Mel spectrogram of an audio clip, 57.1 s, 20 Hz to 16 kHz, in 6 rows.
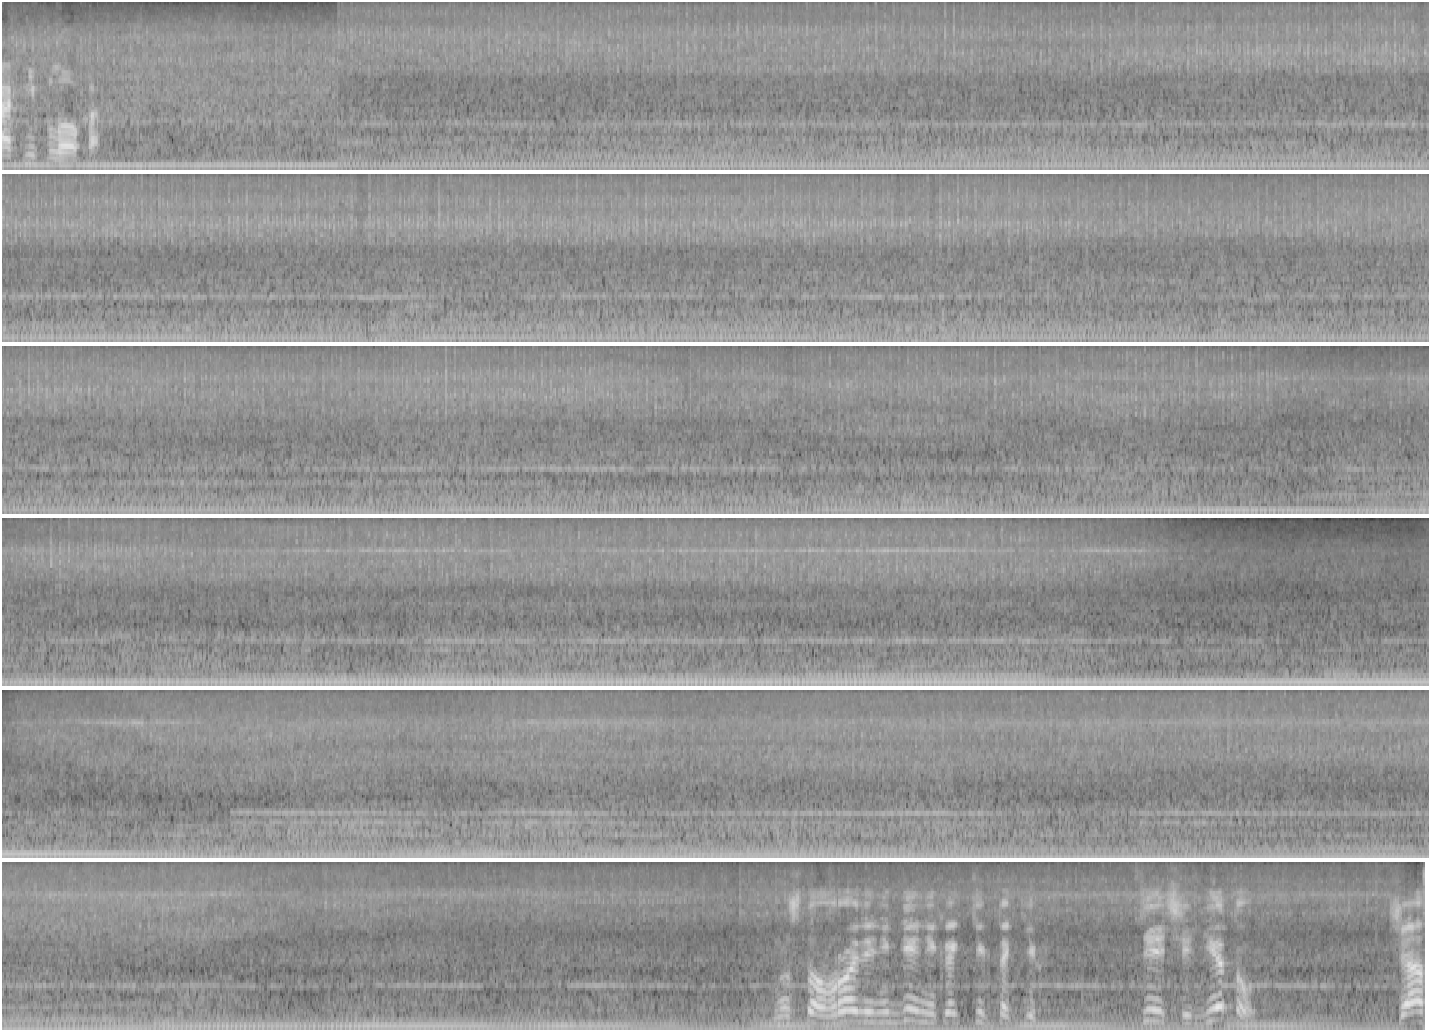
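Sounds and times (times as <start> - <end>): car engine idling: 0.0 - 57.0.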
